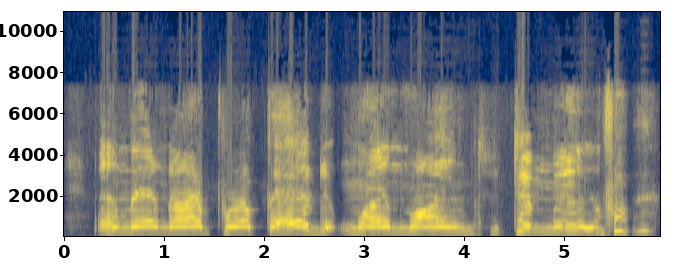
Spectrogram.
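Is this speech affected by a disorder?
Yes: cerebral palsy; uses a power chair.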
